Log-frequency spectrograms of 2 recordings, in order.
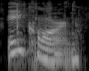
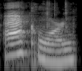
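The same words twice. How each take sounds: First: The first vowel sounds like the letter A. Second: The first vowel is a short A sound. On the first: The speaker calls it right. "the A does say its name" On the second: The speaker calls it wrong. "not acorn. That wouldn't make sense"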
